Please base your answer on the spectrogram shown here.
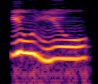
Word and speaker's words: queue: This other one now is Q U E U E that should be qu.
